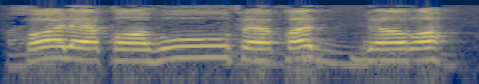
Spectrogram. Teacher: ان اللام مرققة وقعت بين ايه مفخمين. فاقول خلقه، يعني احذر خلقه، لا خلقه فقدره.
